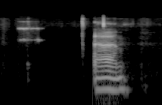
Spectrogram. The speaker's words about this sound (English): Yes, I've got things beeping at me in the kitchen, so I've just kicked it. Shut it up.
